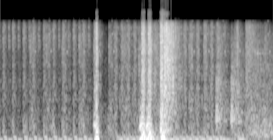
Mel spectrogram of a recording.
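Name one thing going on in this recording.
A rifle fires a few sharp, loud shots.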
